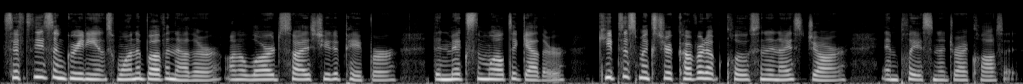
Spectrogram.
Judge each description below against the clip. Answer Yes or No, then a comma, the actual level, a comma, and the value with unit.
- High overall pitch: Yes, high, 230 Hz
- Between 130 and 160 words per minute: No, average, 200 wpm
